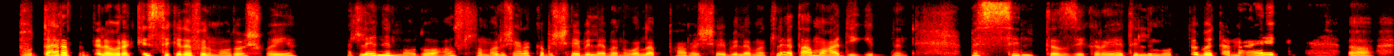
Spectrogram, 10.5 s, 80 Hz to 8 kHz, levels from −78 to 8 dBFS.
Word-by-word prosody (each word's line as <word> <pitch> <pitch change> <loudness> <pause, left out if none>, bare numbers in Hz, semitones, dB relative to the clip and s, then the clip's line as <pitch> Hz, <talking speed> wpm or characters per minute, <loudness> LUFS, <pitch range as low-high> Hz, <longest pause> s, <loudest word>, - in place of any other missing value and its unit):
طَب 195 +4 -6
تعرف 245 +5 +6
أنت - - -4
لو 135 -2 +7
ركّزت 135 +11 +4
كده 190 -1 +5
في 160 - -2
الموضوع 120 +1 0
شوية 145 0 -2 0.4
هتلاقي 220 +4 +2
إن 240 - +5
الموضوع 160 - -1
أصلًا 160 -6 -6
ما - - -2
لوش 180 -3 -3
علاقة 160 +2 -1
بالشاي 155 -2 -1
باللبن 120 0 -1
ولا 125 +3 0
بطعم 165 0 -8
الشاي 120 - -3
بلبن، 125 +1 -3
هتلاقي 270 - -1
طعمه 210 -3 +2
عادي 150 -6 0
جدًا، 125 0 -12 0.5
بس 150 +10 +3
أنت 240 -9 -4
الذكريات 135 +6 -2
اللي 155 -6 -2
مرتبطة 140 +2 0
معاك 155 +12 -1 0.4
آه، 110 -1 -1
150 Hz, 190 wpm, -22 LUFS, 125-185 Hz, 0.5 s, لو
